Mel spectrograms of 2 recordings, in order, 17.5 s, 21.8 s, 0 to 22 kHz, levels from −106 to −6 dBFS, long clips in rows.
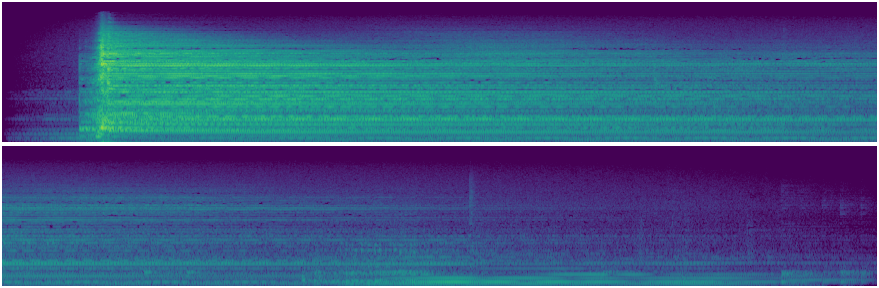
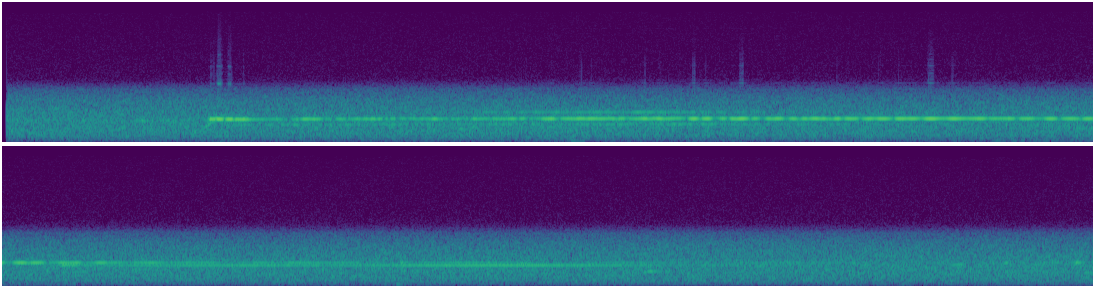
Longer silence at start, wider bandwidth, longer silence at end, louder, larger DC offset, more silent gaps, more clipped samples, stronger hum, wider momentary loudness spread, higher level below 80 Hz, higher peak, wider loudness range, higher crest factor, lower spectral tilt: first, 0.75 s vs 0.05 s; first, 16 kHz vs 3.5 kHz; first, 2.75 s vs 0 s; first, -28 LUFS vs -43 LUFS; neither; neither; neither; neither; first, 26 LU vs 13 LU; first, -72 dBFS vs -80 dBFS; first, -6 dBFS vs -28 dBFS; first, 28 LU vs 11 LU; first, 30 dB vs 14 dB; second, -0.5 dB/octave vs -8.5 dB/octave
